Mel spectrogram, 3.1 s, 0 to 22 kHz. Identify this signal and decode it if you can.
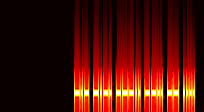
Morse code, heard as a keyed tone, about 49 wpm, 700 Hz. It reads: KC8ZMH
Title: USA Call Signs 50wpm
